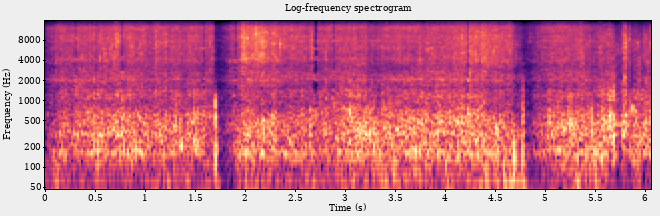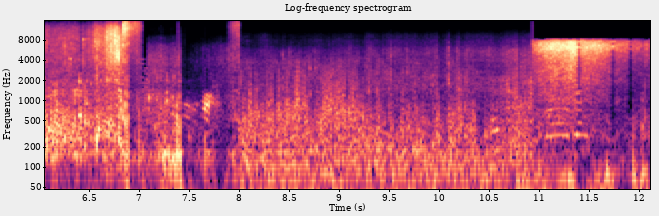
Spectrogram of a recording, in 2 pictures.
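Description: Wind noise on an action camera's microphone and tyres rattling over a dry, rocky dirt trail during a fast mountain-bike descent, with a few sharp knocks; near the end the rider crashes.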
